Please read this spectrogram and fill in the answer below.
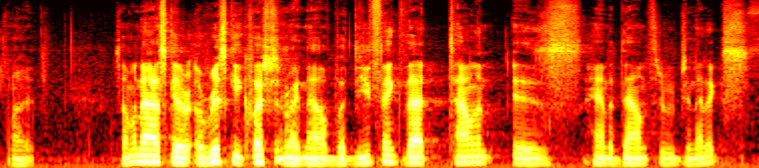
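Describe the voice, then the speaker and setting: Bright, sharp tone from a man at medium pitch. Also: fairly even intonation, moderate pace. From Sweden, Stockholm. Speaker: music and video producer. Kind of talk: on-stage interview. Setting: stage with audience.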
